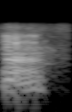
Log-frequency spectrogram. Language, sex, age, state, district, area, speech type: Bengali, male, 45-60, West Bengal, Hooghly, rural, conversation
